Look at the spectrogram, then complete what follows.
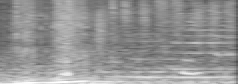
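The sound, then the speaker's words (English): A video game car engine revs up with a rising, steady whine, sounding synthetic, continuous with no talking over it. “Okay, I'm going to turn into a car.”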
